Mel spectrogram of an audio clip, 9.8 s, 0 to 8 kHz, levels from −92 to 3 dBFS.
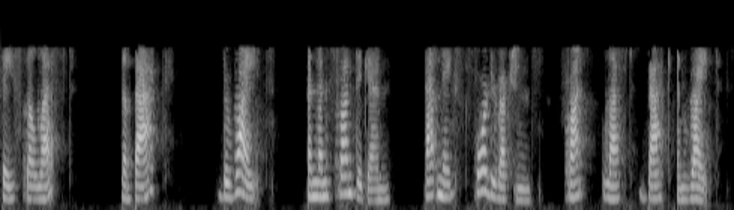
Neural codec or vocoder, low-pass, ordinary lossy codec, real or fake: codec, 16 kHz, 2 kbps, FreqCodec, larger model; 7.2 kHz; AAC, 16 kbps; fake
